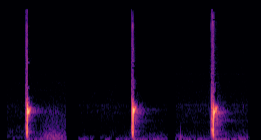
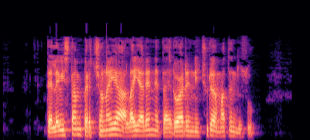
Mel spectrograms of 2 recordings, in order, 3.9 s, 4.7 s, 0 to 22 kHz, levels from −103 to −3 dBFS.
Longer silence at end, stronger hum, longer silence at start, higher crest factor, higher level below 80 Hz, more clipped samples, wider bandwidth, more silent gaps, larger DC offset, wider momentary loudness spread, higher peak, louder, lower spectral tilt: second, 0.65 s vs 0.9 s; neither; second, 0.4 s vs 0.7 s; first, 26 dB vs 16 dB; second, -74 dBFS vs -64 dBFS; neither; first, 15 kHz vs 7.6 kHz; neither; neither; second, 7 LU vs 12 LU; second, -8 dBFS vs 0 dBFS; second, -30 LUFS vs -14 LUFS; first, -7 dB/octave vs -5 dB/octave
